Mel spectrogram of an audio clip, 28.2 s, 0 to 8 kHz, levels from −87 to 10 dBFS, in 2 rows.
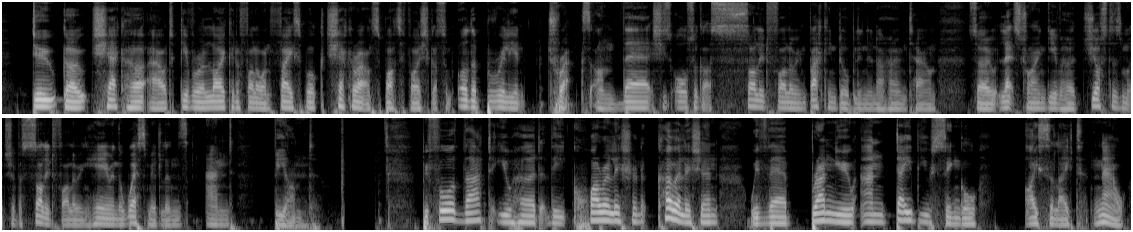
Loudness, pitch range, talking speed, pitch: -25 LUFS, 100-135 Hz, 160 wpm, 115 Hz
